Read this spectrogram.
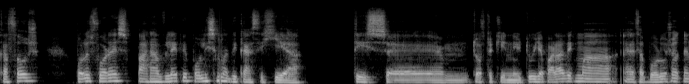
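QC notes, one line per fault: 2.19 s and 6.21–6.24 s, gap between stream segments: hard-edged silent holes of about 17 and 25 ms, four seconds apart, where mistimed segment boundaries leave unfilled time padded with silence.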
